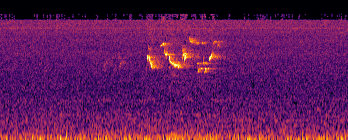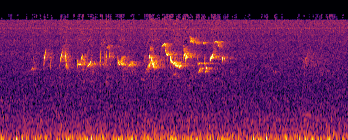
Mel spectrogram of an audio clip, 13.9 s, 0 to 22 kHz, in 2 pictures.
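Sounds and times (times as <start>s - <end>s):
constant soft hiss: 0.0s - 13.9s
meadow bunting singing: 2.9s - 4.5s, 7.6s - 11.6s.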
